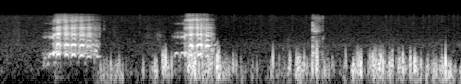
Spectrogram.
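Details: Domestic goat: two rough, harmonic, bleating calls about two seconds apart, then one short sharp burst, over steady low rumbling and knocking noise.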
